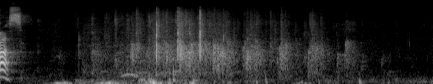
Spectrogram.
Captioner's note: applause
